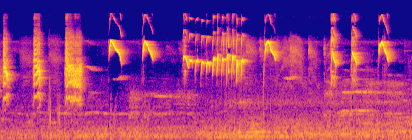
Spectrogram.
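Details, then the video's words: Greater green leafbird in a cage, kept for songbird competitions, mixes harsh rasping notes, a fast stuttering rattle of about a dozen pulses, and sharp arched whistles spaced roughly half a second apart. "Ketika Cucak Hijau Sudah Tidak Jalan Gantangan"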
